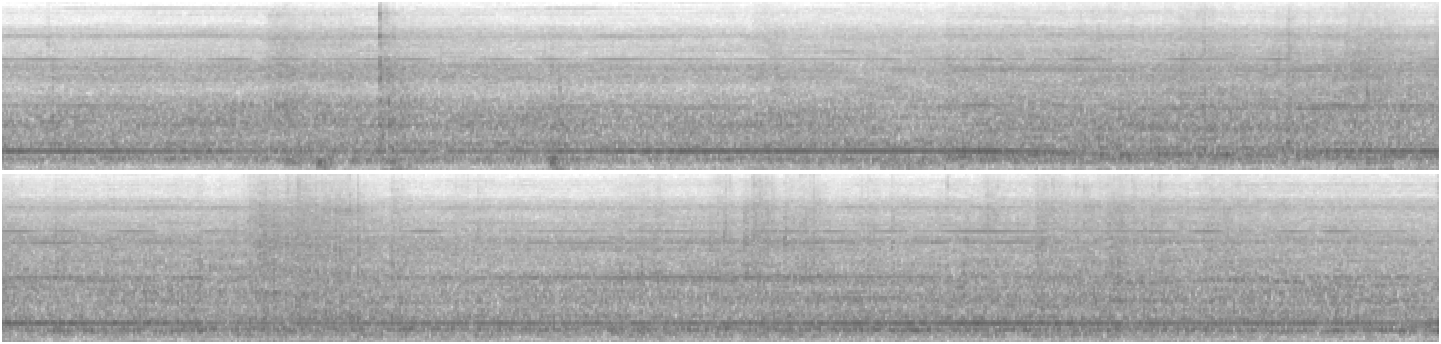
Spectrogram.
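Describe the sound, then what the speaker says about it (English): Roborock Qrevo Curv robot vacuum cleaning a floor, a steady near whirring drone with a constant tonal hum, running evenly and alone for the whole stretch. "So it is doing a very good job cleaning it, vacuuming everything through."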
